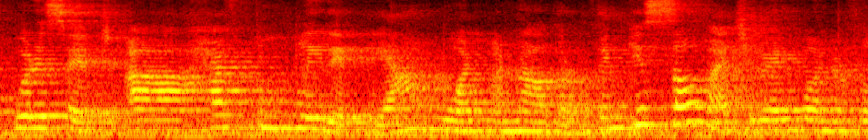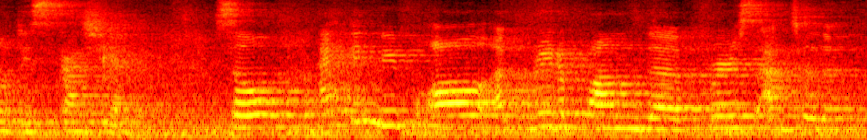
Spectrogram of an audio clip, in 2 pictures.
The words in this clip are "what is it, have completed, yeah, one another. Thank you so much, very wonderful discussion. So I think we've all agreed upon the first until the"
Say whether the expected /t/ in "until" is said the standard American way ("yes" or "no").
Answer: no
